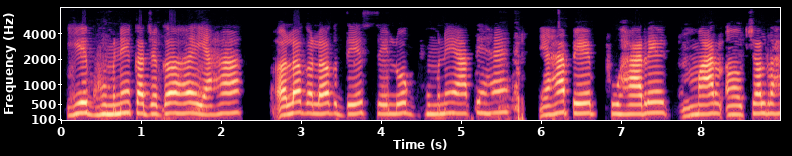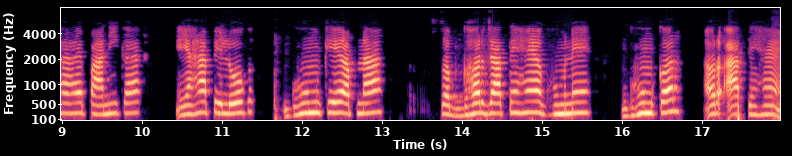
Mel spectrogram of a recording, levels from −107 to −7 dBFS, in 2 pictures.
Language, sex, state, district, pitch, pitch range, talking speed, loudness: Hindi, female, Chhattisgarh, Balrampur, 260 Hz, 240-270 Hz, 130 wpm, -17 LUFS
